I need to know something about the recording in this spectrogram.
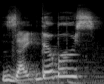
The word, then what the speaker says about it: Zeitgebers: These internal factors are called Zeitgebers. I think I'm pronouncing it right.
